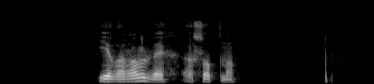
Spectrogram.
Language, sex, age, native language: Icelandic, male, 18-19, Icelandic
